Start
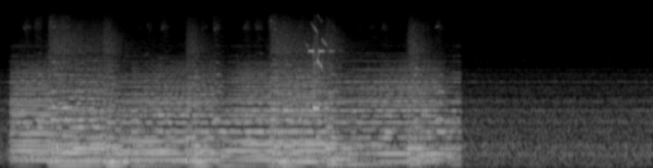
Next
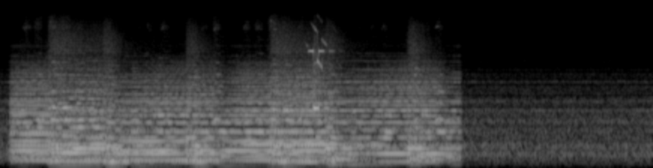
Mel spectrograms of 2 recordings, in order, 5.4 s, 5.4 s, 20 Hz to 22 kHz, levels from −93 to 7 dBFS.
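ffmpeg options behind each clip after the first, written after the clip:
ffmpeg -i in.wav -af "highpass=230,volume=-2dB" out.wav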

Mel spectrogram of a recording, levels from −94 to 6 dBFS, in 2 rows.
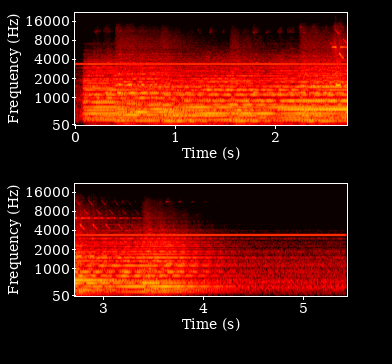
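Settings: ffmpeg -i in.wav -af "aeval=exprs='val(0)+0.00447*sin(2*PI*3400*n/s)':channel_layout=same,asoftclip=type=tanh:threshold=-25dB,aecho=1:1:128|256|384|512|640|768|896|1024:0.501|0.296|0.174|0.103|0.0607|0.0358|0.0211|0.0125" out.wav

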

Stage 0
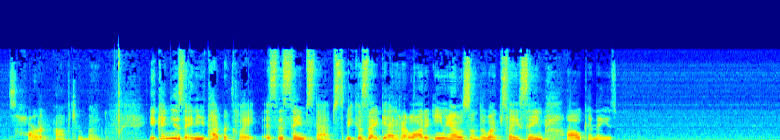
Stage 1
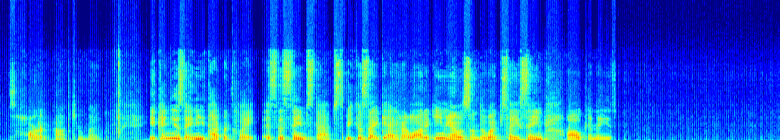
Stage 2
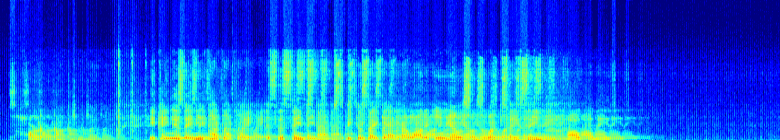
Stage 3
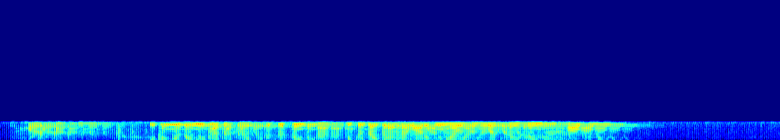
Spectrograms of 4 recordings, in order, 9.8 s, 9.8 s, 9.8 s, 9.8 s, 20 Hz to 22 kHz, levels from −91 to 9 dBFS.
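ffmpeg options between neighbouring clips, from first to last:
ffmpeg -i in.wav -af "bandreject=frequency=3100:width=16,tremolo=f=40:d=0.788,aeval=exprs='sgn(val(0))*max(abs(val(0))-0.00562,0)':channel_layout=same,volume=2dB" out.wav
ffmpeg -i in.wav -filter_complex "[0:a]asplit=5[link_01][link_02][link_03][link_04][link_05];[link_02]adelay=170,afreqshift=53,volume=-6.5dB[link_06];[link_03]adelay=340,afreqshift=106,volume=-15.1dB[link_07];[link_04]adelay=510,afreqshift=159,volume=-23.8dB[link_08];[link_05]adelay=680,afreqshift=212,volume=-32.4dB[link_09];[link_01][link_06][link_07][link_08][link_09]amix=inputs=5:normalize=0,volume=-3.5dB" out.wav
ffmpeg -i in.wav -af "lowpass=frequency=2500:width_type=q:width=0.5098,lowpass=frequency=2500:width_type=q:width=0.6013,lowpass=frequency=2500:width_type=q:width=0.9,lowpass=frequency=2500:width_type=q:width=2.563,afreqshift=-2900,volume=-5dB" out.wav

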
